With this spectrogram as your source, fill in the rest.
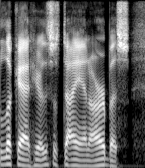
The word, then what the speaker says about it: Diane Arbus: The last one I want you to look at here, this is Diane Arbus. Some people pronounce it Deanne Arbus.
